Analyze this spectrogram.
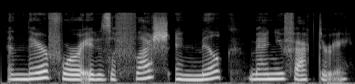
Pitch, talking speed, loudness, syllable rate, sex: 245 Hz, 150 wpm, -15 LUFS, 4.8 syllables/s, female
